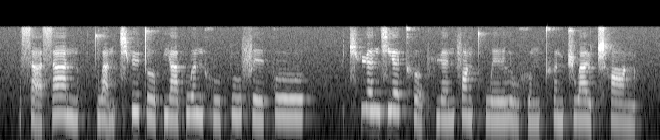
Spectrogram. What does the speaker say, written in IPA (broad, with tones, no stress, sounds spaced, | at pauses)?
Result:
s ä̰˨˩ s a˥˨ n | t̪ w a̰˨˩ n t͡ɕʰ y˥˨ t̪ ɤ˨˦ p j ä˨˦ p w ə˥˨ n x u˨˦ p u˦ f e˨˦ ɪ̯ k o˦ ʊ̯ | t͡ɕʰ ɥ ɛ˦ n ɕ j ɛ˥˨ kʰ ɤ̰˨˩ pʰ ɥ ɛ˨˦ n f ɑ˧ ŋ t̪ʰ w e˨˦ ɪ̯ l ṵ˨˩ x ʊ˨˦ ŋ kʰ ə˨˦ n ʈ͡ʂ w a˥˨ ɪ̯ ʈ͡ʂʰ ɑ˥˨ ŋ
